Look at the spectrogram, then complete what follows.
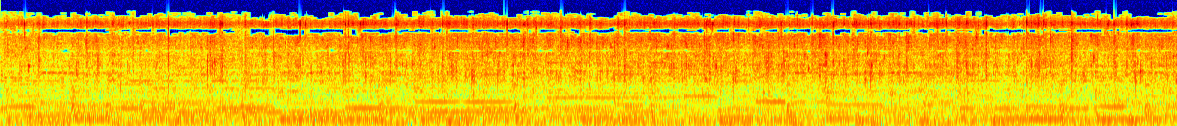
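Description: Two whole grunt fish and cherry tomatoes searing in hot oil in a frying pan: a steady, dense sizzle and crackle.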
